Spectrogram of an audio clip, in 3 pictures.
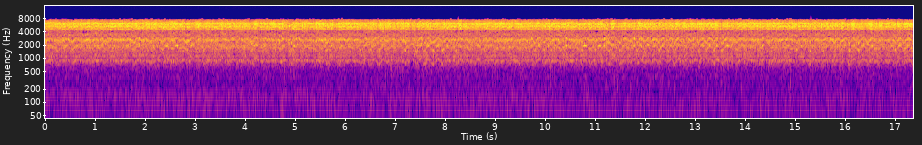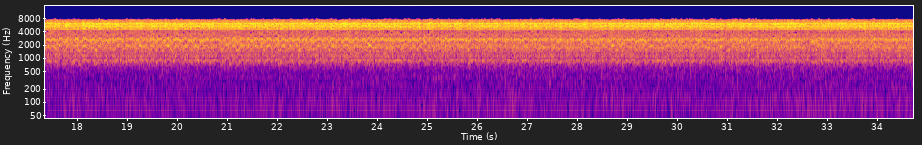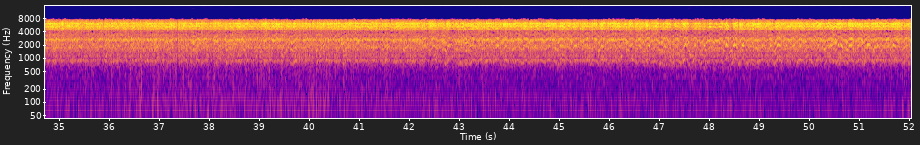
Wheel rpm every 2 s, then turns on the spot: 230, 230, 230, 230, 230, 240, 230, 230, 230, 240, 240, 230, 230, 240, 230, 230, 230, 240, 230, 230, 230, 230, 230, 220, 220, 230.
none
